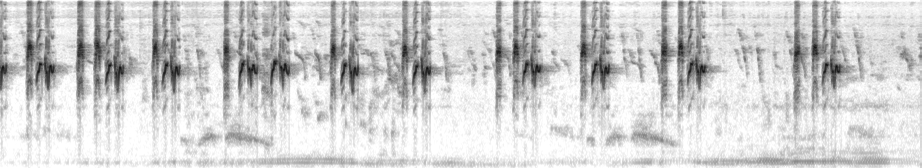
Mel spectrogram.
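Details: Sooty-headed bulbul singing continuously: bubbly three- or four-note phrases of liquid, upturned chirps repeated about once a second over eleven seconds, with faint low soft notes and a quiet low rumble in the background.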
